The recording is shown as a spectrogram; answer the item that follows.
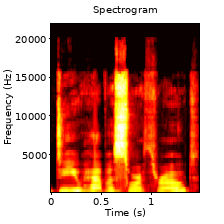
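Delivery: rising intonation, voice going up at the end. English lesson, the doctor's example question, rising intonation at question end. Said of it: "their voice goes up at the end of the question".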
